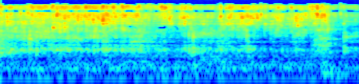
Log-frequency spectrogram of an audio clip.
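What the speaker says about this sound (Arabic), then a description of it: "صافي غادي نضيف الماء." Water running steadily from a tap into fruit for a homemade natural juice, a continuous soft splashing hiss at moderate level with faint drips, no talk.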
